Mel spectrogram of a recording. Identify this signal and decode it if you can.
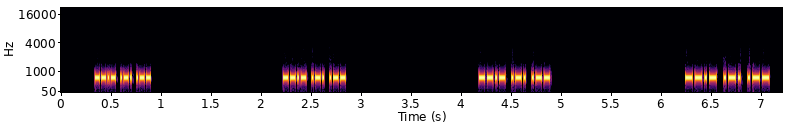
Morse code, heard as a keyed tone, about 62 wpm, 700 Hz. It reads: QRW QRW QRW QRW
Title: Speed-Racing Q-Codes - 50wpm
